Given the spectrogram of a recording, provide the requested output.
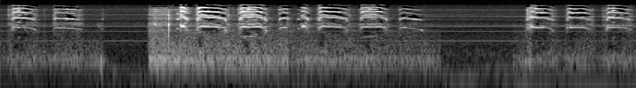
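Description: A rat squeaks in rapid, uneven bursts of thin, piercing chirps, each short and slightly falling. A low rumbling background noise runs beneath the calls.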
